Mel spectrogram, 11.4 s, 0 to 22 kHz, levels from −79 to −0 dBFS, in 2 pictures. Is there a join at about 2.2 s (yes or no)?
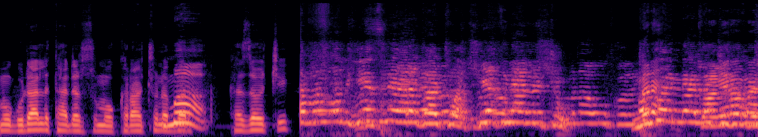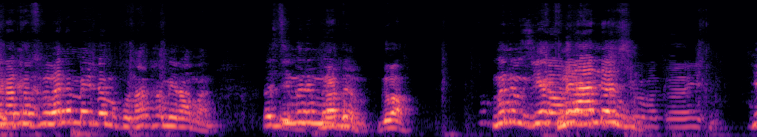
yes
